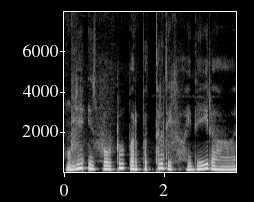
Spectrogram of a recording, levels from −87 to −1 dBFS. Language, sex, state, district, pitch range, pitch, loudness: Hindi, female, Madhya Pradesh, Umaria, 165-200 Hz, 175 Hz, -20 LUFS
